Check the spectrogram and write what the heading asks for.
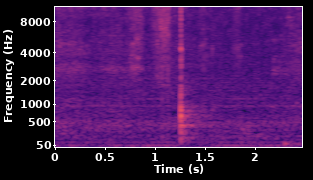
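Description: A single sharp knock about a second in, over quiet room tone.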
